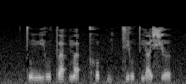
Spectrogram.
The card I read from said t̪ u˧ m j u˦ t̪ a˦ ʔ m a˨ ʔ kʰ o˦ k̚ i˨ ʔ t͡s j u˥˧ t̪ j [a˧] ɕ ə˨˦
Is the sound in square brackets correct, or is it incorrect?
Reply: incorrect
